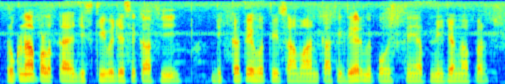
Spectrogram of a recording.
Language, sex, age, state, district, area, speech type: Urdu, male, 30-45, Uttar Pradesh, Lucknow, urban, spontaneous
